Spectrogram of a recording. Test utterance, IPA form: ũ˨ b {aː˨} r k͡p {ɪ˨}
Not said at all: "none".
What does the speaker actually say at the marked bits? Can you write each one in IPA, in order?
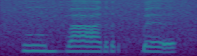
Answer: aː˨, ɛ˨

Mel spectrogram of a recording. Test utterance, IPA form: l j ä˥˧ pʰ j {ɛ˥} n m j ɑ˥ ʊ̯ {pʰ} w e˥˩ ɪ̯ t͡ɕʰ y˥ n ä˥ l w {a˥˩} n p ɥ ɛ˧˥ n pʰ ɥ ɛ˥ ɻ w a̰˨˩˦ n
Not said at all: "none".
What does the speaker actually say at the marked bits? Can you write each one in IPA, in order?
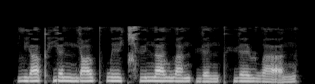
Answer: ɛ˥˩, pʰ, a˥˩

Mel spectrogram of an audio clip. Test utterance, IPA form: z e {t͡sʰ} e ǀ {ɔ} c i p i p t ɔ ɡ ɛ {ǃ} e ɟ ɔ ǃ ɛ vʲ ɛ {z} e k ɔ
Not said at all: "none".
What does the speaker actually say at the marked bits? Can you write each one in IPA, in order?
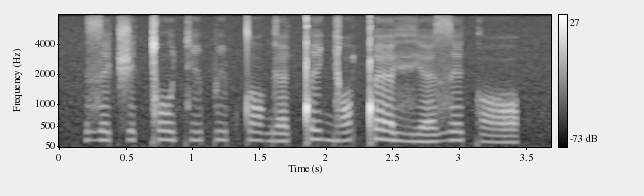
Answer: t͡ʃ, o, ǃ, z

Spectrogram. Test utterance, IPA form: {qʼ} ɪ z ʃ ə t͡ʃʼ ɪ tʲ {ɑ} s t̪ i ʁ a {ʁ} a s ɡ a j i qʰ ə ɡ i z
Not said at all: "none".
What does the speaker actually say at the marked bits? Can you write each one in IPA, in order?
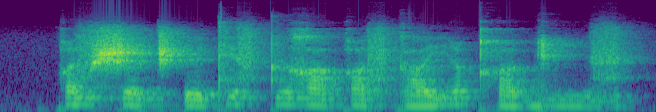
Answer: q, ə, q

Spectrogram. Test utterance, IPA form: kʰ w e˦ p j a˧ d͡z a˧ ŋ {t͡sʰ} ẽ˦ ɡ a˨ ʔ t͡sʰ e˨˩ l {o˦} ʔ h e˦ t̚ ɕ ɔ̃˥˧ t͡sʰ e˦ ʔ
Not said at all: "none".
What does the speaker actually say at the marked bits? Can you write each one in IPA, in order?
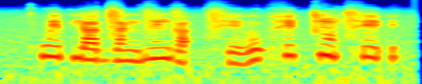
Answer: d͡z, o˦

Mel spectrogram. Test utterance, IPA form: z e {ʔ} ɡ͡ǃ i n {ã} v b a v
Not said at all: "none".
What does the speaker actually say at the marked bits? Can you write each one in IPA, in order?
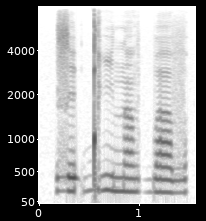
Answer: ʔ, ã

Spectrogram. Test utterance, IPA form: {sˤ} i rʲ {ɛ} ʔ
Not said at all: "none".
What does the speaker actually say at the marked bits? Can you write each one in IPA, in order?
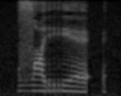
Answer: zˤ, ɛ

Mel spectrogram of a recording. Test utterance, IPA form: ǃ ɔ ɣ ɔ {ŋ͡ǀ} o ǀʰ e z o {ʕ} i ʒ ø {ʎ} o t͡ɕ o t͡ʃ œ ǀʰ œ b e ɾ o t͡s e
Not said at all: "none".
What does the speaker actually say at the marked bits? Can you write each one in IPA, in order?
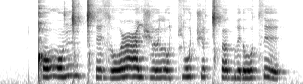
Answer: ŋ͡ǀ, ʕ, l

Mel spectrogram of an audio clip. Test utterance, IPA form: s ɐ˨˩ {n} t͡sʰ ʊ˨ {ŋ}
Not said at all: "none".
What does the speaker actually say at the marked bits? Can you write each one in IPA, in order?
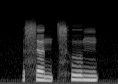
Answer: n, ŋ

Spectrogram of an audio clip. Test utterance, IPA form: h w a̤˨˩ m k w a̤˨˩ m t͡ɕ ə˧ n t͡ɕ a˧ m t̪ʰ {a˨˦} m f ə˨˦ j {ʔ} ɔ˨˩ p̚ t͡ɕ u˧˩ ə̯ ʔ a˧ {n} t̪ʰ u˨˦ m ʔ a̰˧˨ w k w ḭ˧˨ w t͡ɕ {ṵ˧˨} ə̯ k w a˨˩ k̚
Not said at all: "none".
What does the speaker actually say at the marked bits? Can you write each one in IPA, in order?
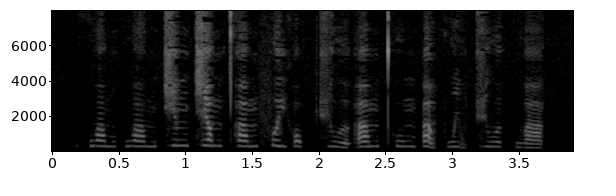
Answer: a˨˦, ʔ, m, u˧

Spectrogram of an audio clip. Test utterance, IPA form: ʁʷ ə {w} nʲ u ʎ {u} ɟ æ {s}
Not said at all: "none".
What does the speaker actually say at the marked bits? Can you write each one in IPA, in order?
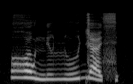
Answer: w, u, sʲ

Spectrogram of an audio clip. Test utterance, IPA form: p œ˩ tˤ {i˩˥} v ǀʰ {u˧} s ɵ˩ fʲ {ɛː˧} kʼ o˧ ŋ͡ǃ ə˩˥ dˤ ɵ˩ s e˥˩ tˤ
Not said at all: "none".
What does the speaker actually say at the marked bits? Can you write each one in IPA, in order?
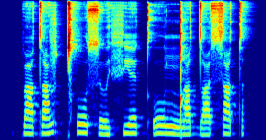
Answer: e˩˥, o˧, ɛ˧

